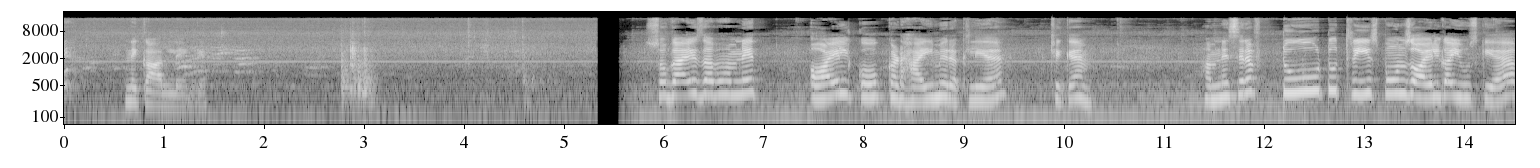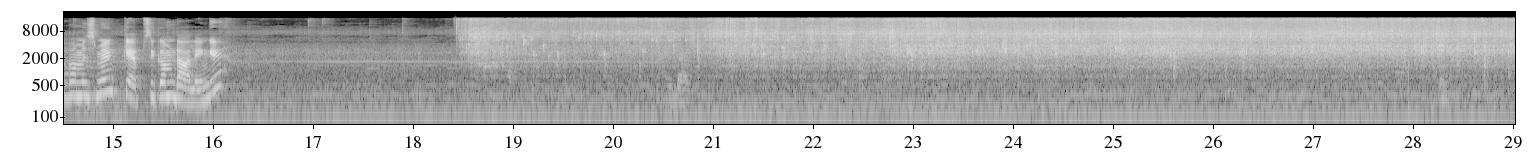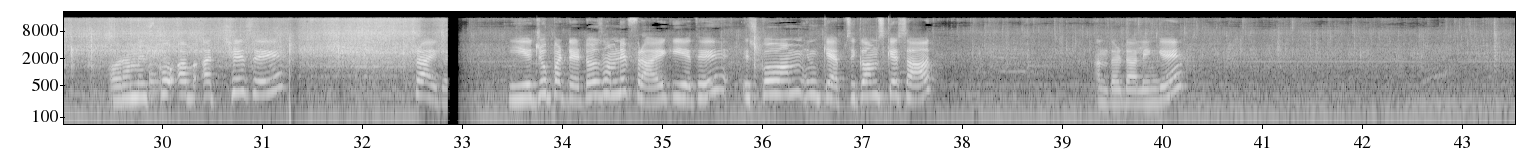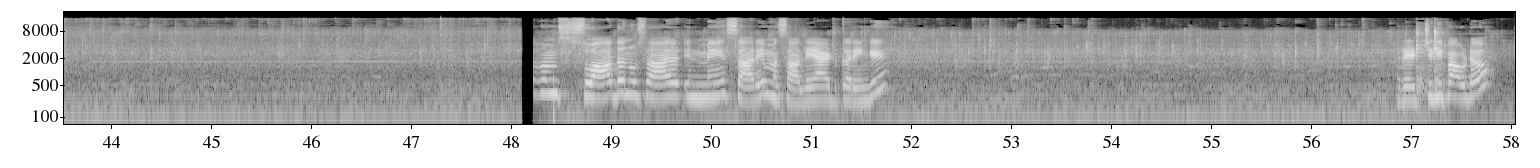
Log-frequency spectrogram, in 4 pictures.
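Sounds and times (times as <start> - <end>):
vegetables sizzling in oil: 18.4 - 58.0.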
